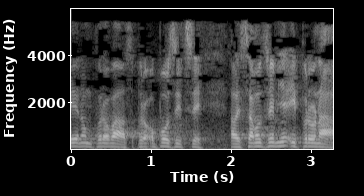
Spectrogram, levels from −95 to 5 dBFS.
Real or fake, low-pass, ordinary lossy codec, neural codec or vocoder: real; 5.4 kHz; MP3, 24 kbps; none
